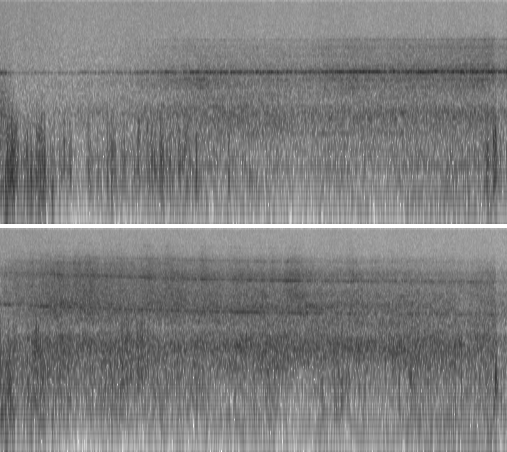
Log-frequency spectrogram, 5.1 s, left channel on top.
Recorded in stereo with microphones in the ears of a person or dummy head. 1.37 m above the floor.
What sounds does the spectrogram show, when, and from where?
Only background noise.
